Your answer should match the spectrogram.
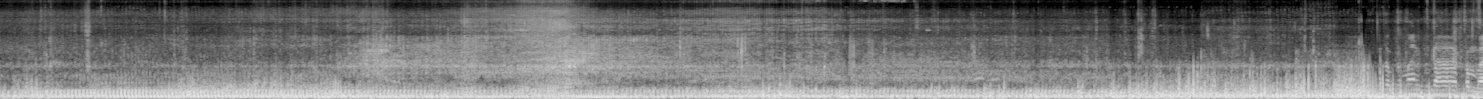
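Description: Strong wind buffeting the microphone, a steady low rumble; partway through a louder hiss swells up and fades.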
